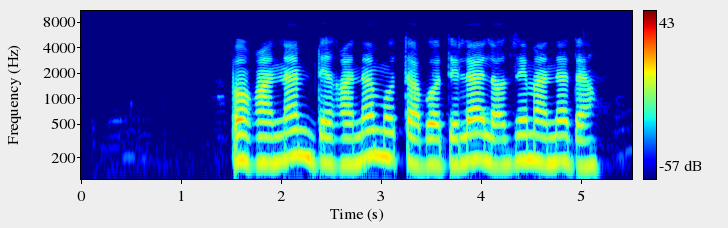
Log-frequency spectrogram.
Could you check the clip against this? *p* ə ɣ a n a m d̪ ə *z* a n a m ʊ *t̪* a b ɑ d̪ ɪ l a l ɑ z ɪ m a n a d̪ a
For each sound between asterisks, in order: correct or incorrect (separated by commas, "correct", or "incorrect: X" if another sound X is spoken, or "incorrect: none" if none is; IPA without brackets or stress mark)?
correct, incorrect: ɣ, correct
